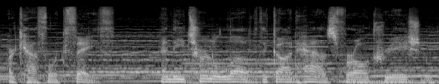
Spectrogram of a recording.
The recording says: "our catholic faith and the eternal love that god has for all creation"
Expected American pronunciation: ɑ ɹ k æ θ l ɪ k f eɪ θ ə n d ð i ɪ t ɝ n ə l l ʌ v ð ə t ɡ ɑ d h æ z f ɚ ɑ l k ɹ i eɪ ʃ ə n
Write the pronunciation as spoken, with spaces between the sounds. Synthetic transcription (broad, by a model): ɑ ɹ k æ θ l ɪ k f eɪ θ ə n ð i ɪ t ɝ n l l ʌ v ð ə t ɡ ɑ d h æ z f ɚ ɑ l k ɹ i eɪ ʃ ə n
